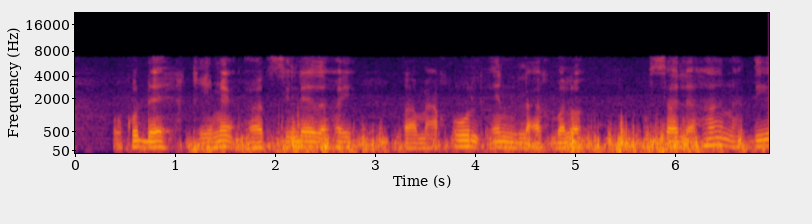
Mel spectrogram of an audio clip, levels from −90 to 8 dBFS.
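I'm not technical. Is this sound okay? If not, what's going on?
No. From start to finish the speech sounds dull and muffled, with nothing above about 7 kHz, and a rough, fluttering hiss clings to it. That grainy texture, rather than simple muffling, points to heavy Dolby Digital compression as the likely cause.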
